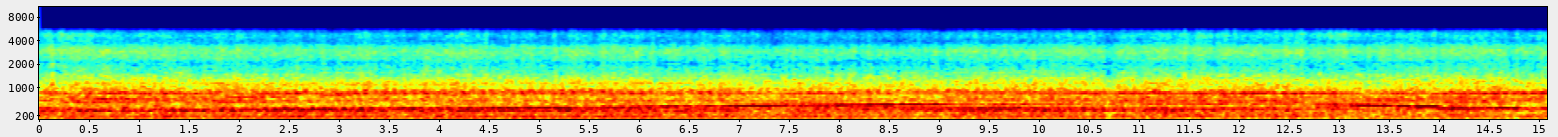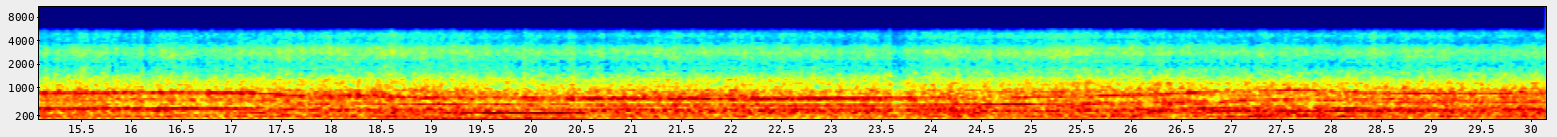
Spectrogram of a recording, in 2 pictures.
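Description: Inside a 2009 New Flyer DE41LF diesel-electric hybrid bus under way: the Cummins ISL diesel running together with the whine of the Allison EP hybrid drive. Several steady tones drift slowly down and up as the bus changes speed, dipping about halfway through and rising again near the end.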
